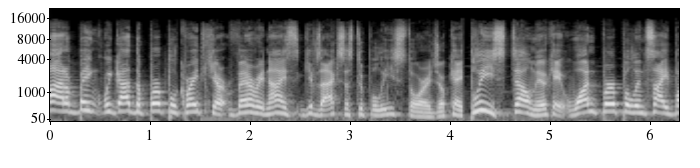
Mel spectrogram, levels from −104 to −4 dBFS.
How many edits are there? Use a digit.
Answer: 1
